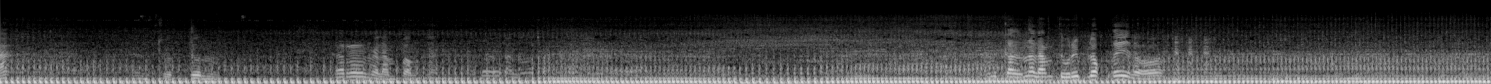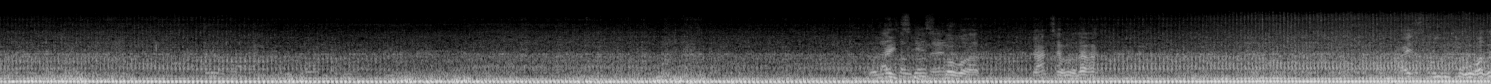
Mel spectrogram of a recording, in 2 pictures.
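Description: Tyres crunch on a rough dirt road.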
